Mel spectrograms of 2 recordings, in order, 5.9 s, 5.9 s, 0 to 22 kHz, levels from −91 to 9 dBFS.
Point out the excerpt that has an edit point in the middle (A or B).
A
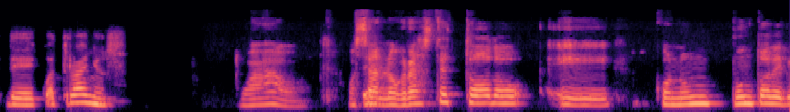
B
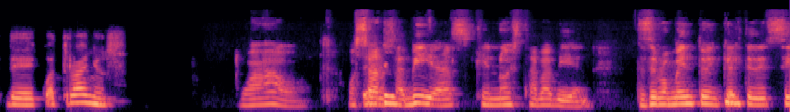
B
